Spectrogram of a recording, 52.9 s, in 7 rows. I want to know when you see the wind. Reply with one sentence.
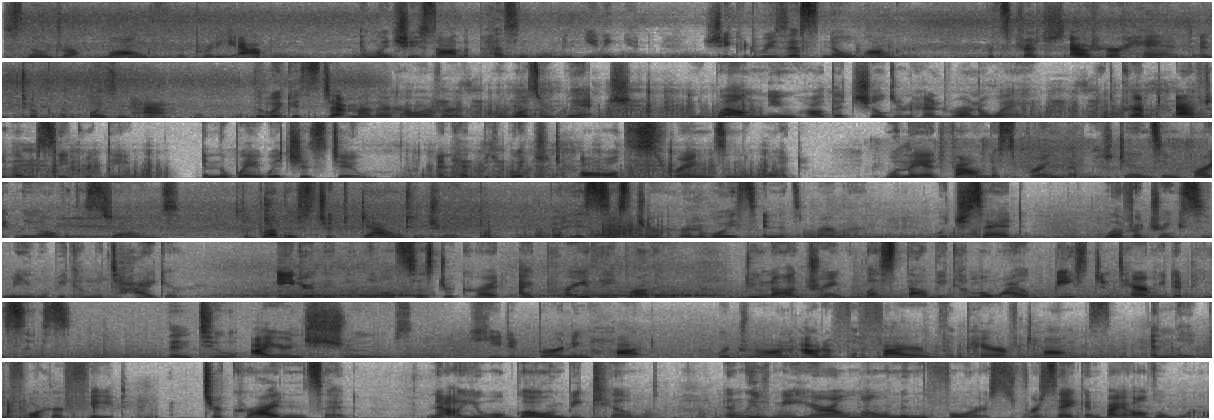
The wind can be heard from 0.0 to 52.8 s.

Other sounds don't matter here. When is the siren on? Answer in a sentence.
You can't hear the siren here.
